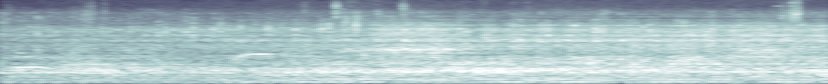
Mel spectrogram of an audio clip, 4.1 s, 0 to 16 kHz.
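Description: An RV8 light propeller aircraft on a display pass makes a loud, steady engine drone with a broad, constant roar that holds for the whole stretch.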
